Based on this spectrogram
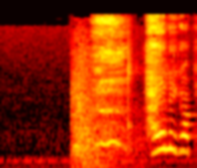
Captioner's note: shocking noise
